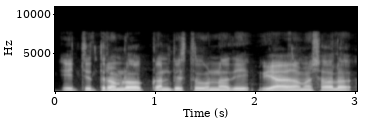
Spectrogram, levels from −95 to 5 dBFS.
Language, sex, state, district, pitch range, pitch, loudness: Telugu, male, Telangana, Mahabubabad, 95-105 Hz, 100 Hz, -18 LUFS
